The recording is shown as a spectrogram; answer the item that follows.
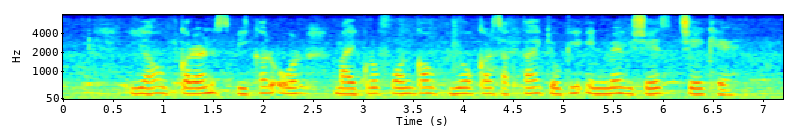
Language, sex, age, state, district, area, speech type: Hindi, female, 18-30, Madhya Pradesh, Harda, urban, read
